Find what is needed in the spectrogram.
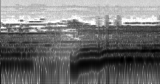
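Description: A song's singing voice holds a long note, fades out about half a second in, then slides up into another long held note about a second in.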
